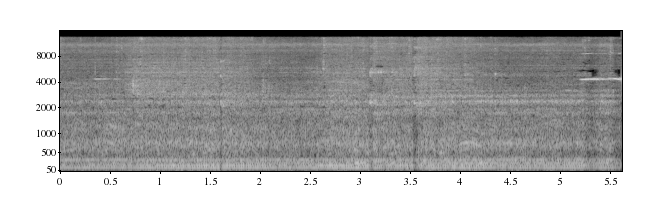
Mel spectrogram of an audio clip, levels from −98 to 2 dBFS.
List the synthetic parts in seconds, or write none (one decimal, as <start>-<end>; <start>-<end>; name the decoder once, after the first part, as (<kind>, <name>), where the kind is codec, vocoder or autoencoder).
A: none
